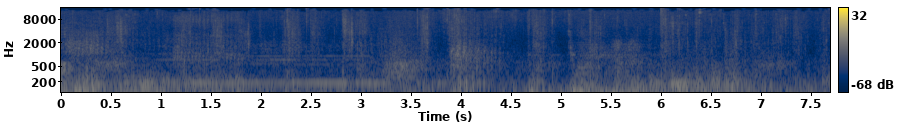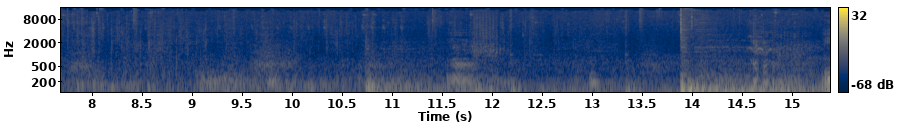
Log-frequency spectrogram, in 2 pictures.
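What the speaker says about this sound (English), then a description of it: "They're samurai horses." Samurai horses in the Ghost of Tsushima video game neighing and whinnying, with hoof clops and stable movement in between, several calls spread across the scene at moderate distance.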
